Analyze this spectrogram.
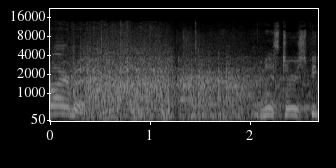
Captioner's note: applause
